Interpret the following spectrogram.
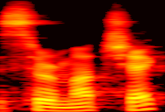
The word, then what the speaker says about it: Sirmacek: dr beryl i have to read the story sir machek i hope i pronounced it well from the yucapang university in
